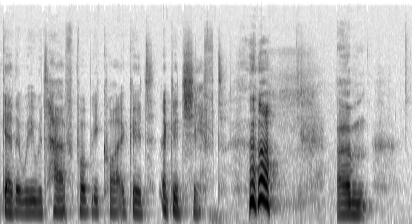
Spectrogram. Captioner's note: laughing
